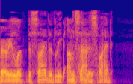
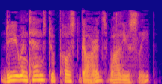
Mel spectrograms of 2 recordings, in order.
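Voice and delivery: very serious; 9 semitones higher than usual. Acted. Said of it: "Very seriously".

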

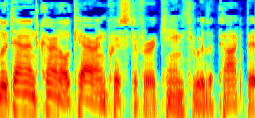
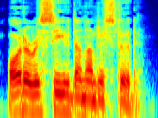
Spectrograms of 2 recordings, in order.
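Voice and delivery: formal radio reply; 6 semitones higher than usual. Acted. Pilot replying over radio.

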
